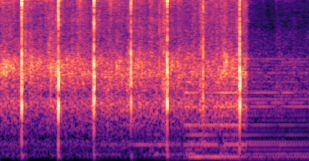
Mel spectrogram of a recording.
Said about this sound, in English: Let's applaud this day, okay?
